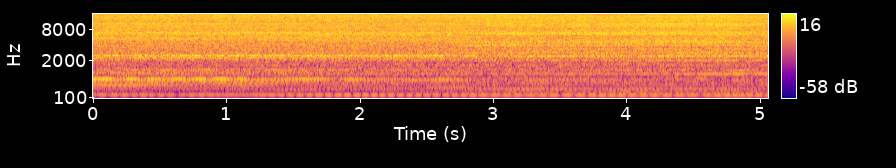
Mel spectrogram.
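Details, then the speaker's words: Shallow-well water pump started after six months idle, with the valve cracked slightly open while priming: steady motor hum with a high hissy rush as trapped air bleeds out; pump drawing air while priming. "I'm going to open the valve up a little [Music] bit hear the air trying to come out"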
